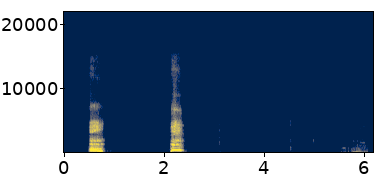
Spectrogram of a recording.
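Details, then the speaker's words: Small pet dog coughing, which the owner likens to a reverse sneeze and not a phlegmy cough: two harsh, honking, gasping bursts, then quiet, without a wet quality. "Kapag inuubo, ayan, para siyang reverse sneeze. Mostly nangyayari talaga yan sa mga chihuahua."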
